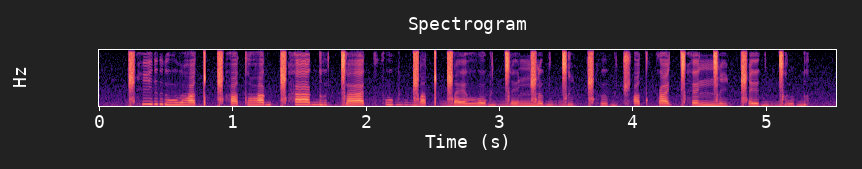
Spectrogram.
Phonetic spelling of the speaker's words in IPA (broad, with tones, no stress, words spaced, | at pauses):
ǁʰi˦ru˨ɦɯ˨tˤ ǁʰʌ˨tˤɦʌ˦ɡǁʰa˦ ɡɯ˨ɡ͡ǀa˦˨ t͡sʼu˦ɡɡ͡ǁʌ˨tˤ ɡ͡ǁɛ˨vo˦ɡ ɡ͡ǀe˨ŋ͡ǁɯ˦ɡɡ͡ǀi˦ ǁʰɯ˨ɡt͡ʃʼo˦tˤ kɛ˦ǀʰɛ˦ŋ͡ǀi˨ ǁe˦ɡ ɡ͡ǀɯ˦ɡ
